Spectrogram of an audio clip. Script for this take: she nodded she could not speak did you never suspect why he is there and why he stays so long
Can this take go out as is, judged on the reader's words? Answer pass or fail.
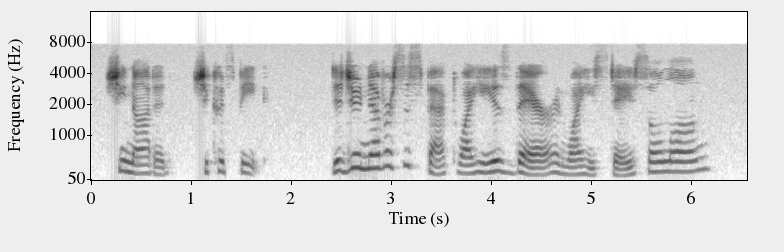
fail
